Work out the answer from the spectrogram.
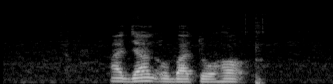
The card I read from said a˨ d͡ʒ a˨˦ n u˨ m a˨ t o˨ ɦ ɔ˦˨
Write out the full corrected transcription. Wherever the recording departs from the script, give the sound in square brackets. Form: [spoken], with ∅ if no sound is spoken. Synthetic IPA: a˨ d͡ʒ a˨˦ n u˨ [b] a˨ t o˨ ɦ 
